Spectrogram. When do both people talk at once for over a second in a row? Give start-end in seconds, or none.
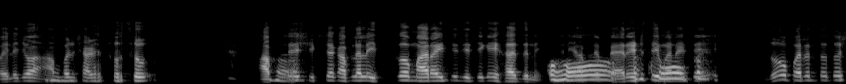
5.5-7.1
